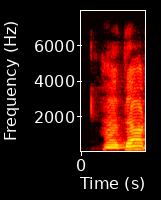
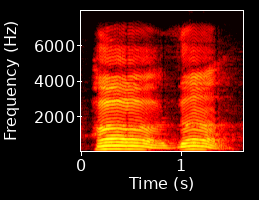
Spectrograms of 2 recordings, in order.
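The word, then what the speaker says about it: هذا: Hada artinya apa? Ini. Di sini dibacanya panjang. Hada. Hada. Nah, panjang ya.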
